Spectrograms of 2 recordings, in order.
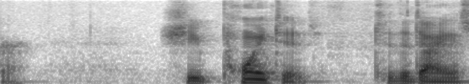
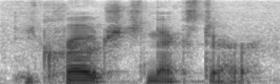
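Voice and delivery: usual speaking voice

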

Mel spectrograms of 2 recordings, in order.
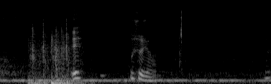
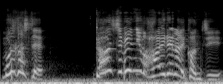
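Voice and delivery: higher and louder, gleeful teasing; excited loud taunting; 4 semitones higher, 7 dB louder than usual. Real, not acted. Streamer taunting the ghost from the men's toilet, loud gleeful teasing. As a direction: crow at the ghost who can't follow.

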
